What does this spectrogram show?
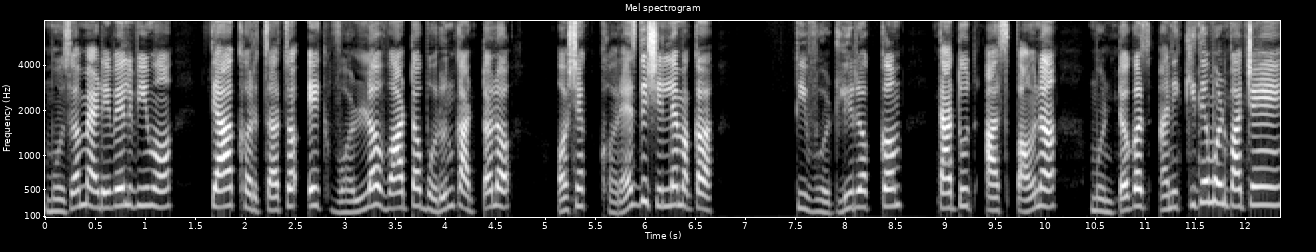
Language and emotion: Goan Konkani, surprised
